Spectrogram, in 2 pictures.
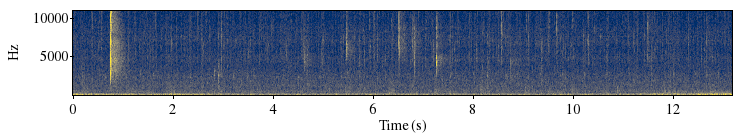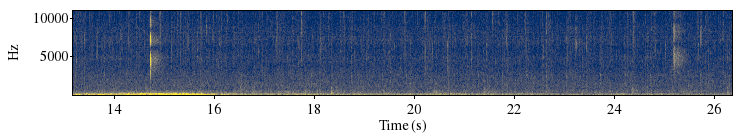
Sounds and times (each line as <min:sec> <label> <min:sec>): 0:00.0 Storm from inside barn 0:26.3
